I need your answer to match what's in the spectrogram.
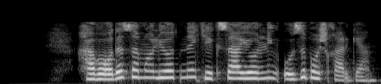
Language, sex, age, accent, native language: Uzbek, female, 18-24, Namangan, Uzbek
